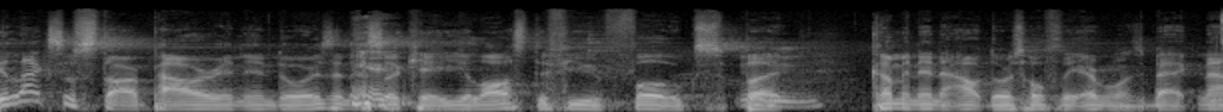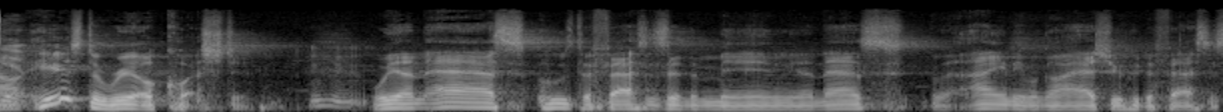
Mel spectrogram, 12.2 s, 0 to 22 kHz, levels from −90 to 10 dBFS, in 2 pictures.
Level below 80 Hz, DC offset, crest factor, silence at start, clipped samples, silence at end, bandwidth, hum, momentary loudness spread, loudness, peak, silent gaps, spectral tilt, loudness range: -54 dBFS; under 0.1%; 20 dB; 0 s; under 0.1%; 0 s; 16 kHz; none; 8 LU; -29 LUFS; -8 dBFS; none; -4.5 dB/octave; 3 LU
